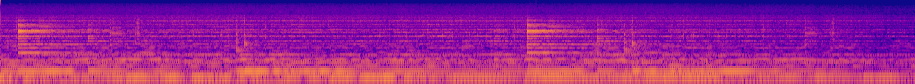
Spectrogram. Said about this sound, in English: It's just swirling guitar, sort of looped ambient bits with lots of reverb, and then sort of slightly meandering melodies over the top, and it's really gorgeous.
